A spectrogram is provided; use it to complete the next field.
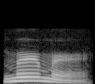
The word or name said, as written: murmur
